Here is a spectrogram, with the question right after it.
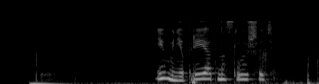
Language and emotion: Russian, positive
